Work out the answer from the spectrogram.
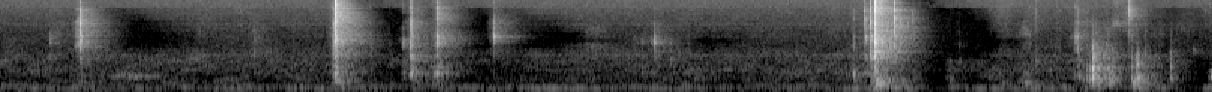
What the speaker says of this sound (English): We need to pull the clutch cable off the clutch lever and out of the perch here.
